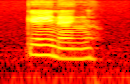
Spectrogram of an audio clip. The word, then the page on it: gaining: American English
